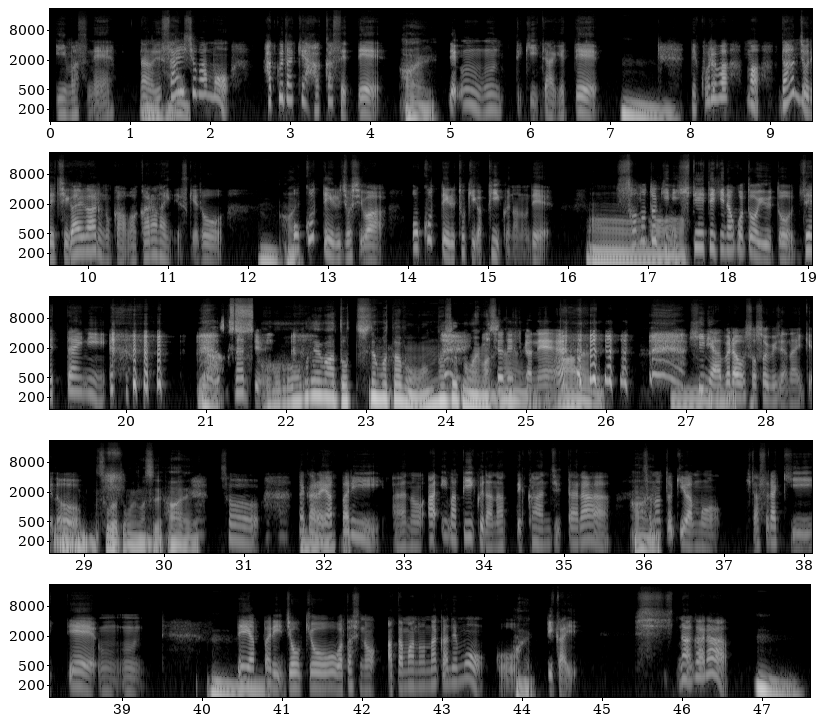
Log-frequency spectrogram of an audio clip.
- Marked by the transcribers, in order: laugh
- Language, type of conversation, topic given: Japanese, podcast, 家族の喧嘩は普段どのように解決していますか？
